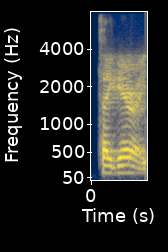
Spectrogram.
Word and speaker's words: Tigera: So, am I getting the pronunciation of Tigera right? Tigera, yes.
